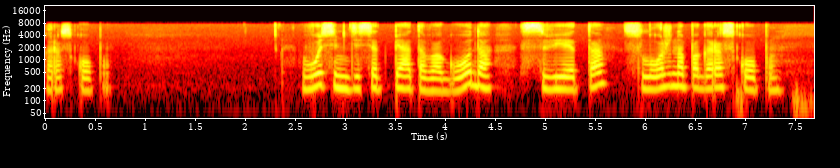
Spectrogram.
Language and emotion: Russian, neutral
